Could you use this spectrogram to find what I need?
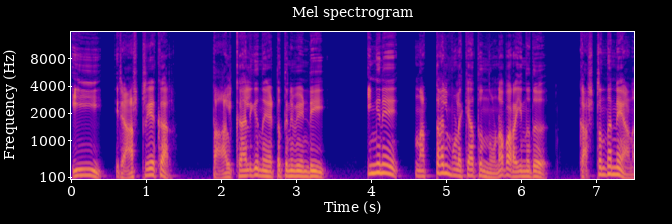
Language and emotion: Malayalam, disgusted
